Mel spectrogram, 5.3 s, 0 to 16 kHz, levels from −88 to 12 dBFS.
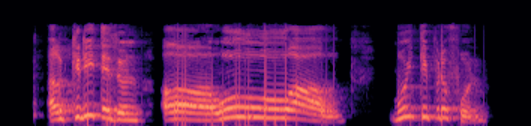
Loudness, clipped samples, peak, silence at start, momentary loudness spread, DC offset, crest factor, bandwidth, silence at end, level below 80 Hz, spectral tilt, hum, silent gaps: -14 LUFS; under 0.1%; -2 dBFS; 0.5 s; 11 LU; under 0.1%; 14 dB; 8 kHz; 0.45 s; -48 dBFS; -5 dB/octave; none; 1.56-1.60 s, 3.74-3.89 s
